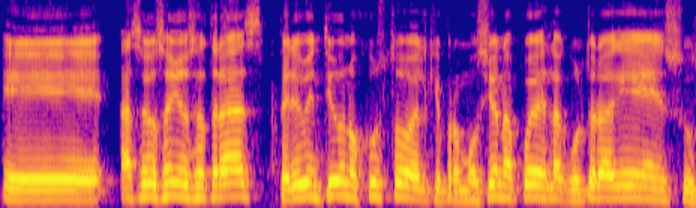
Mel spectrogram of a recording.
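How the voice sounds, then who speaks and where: With a normal speaking voice, a man pitched fairly high talks at a fairly quick pace and with fairly even intonation. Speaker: online show host. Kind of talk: interview.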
